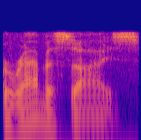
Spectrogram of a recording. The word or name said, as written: arabicize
